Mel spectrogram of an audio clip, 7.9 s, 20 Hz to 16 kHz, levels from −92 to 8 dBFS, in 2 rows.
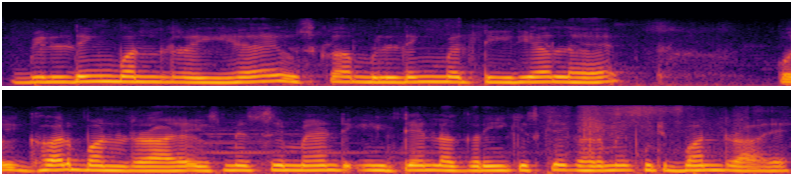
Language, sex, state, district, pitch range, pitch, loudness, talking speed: Hindi, female, Chhattisgarh, Korba, 195-215 Hz, 205 Hz, -13 LUFS, 190 wpm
